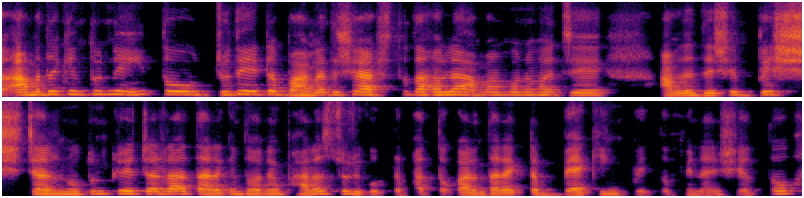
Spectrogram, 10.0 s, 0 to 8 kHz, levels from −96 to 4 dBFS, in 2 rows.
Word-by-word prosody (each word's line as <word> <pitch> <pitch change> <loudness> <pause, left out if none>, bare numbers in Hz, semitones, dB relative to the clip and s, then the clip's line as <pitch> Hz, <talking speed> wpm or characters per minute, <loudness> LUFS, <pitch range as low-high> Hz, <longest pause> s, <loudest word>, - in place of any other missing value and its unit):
তো - - +1
আমাদের 245 +3 +3
কিন্তু 265 0 -3
নেই। 250 -3 +1 0.2
তো 265 - +2 0.3
যদি 245 +3 0
এটা 265 +1 +1
বাংলাদেশে 220 +5 +2
আসত 230 0 -8
তাহলে 230 +1 +3
আমার 225 +2 -4
মনে 225 0 -2
হয় 220 -1 -2
যে 205 -1 0 0.5
আমাদের 180 +1 +1
দেশে 180 +5 -1 0.2
বেশ 245 0 +1 0.3
যারা 190 -1 +4
নতুন 195 +4 -3
ক্রিয়েটর 230 -2 +2
রা 215 - +5
তারা 190 -2 +5
কিন্তু 195 0 -5
অনেক 190 0 -2
ভালো 185 +2 +1
স্টোরি 225 -4 -3
করতে 155 0 -9
পারত। 140 0 -9
কারণ 170 0 +1
তারা 180 0 +4
একটা 185 +1 -3 0.2
ব্যাকিং 165 +4 +1
পেত 150 0 -14
ফিন্যান্সিয়াল। 155 -2 -9
তো - - -4
215 Hz, 210 wpm, -25 LUFS, 185-230 Hz, 0.5 s, রা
